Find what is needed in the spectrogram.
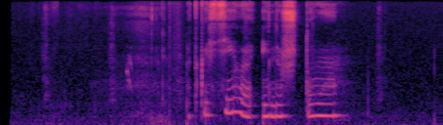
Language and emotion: Russian, neutral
